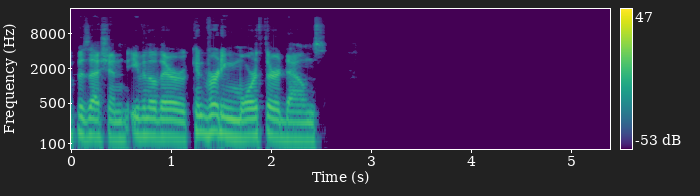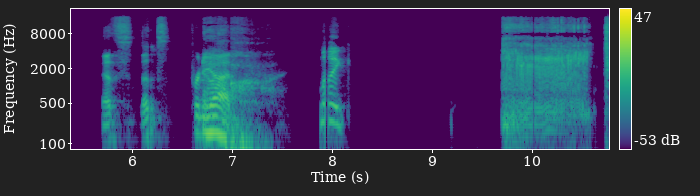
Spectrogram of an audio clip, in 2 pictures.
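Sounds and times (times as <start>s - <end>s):
speech: 0.0s - 2.6s, 5.7s - 7.3s, 7.9s - 8.2s
wet sputtering fart: 9.7s - 10.7s.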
